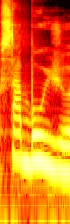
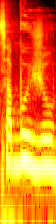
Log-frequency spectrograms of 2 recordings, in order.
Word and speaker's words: sabujo: a cadela, sobre o sabujo. Acho que eu tava pronunciando errado. Tava falando sabuju, né? Como se tivesse um acento aí no diário passado.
